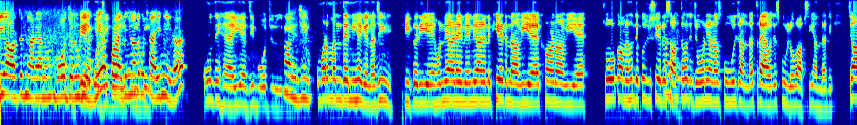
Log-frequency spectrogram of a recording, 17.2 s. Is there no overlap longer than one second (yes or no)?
no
